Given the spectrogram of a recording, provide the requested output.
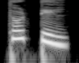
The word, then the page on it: ತೊಟ್ಟಿಲ್: toṭṭil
